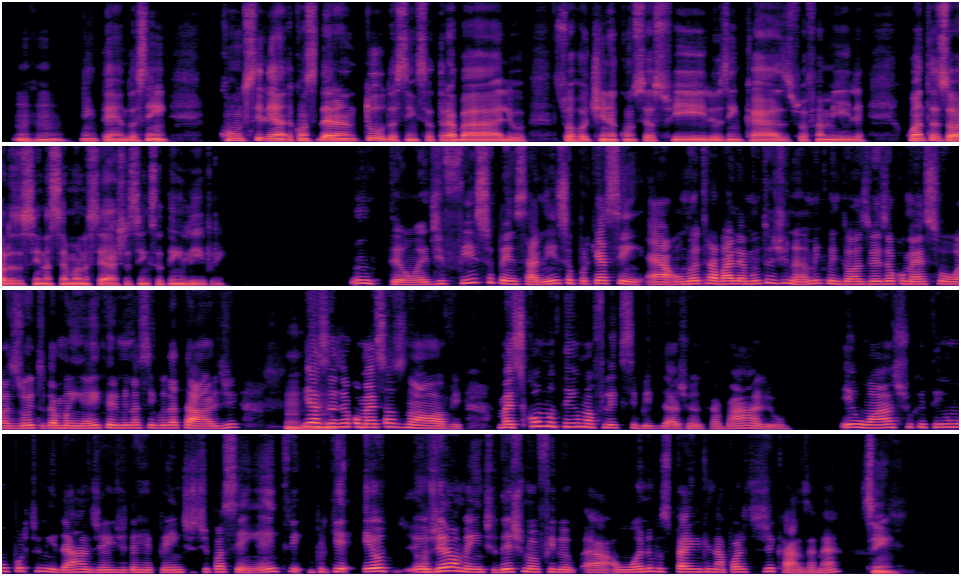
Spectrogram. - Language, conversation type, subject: Portuguese, advice, Como posso conciliar meus hobbies com a minha rotina de trabalho?
- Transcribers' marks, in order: tapping; other background noise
